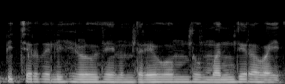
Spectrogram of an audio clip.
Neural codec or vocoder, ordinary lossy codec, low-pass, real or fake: none; none; none; real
